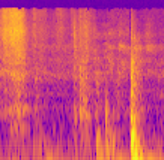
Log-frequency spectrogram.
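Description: A Topps Dynasty trading-card pack box handled over a wooden table: a brief rustle, then a few light knocks as the box is put down, the last and loudest near the end.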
